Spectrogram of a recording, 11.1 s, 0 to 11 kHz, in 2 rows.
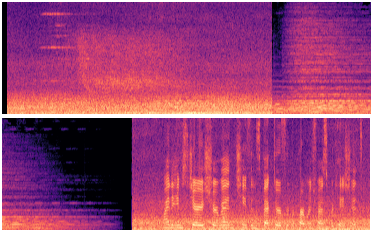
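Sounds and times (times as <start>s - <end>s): traffic rumble: 7.5s - 11.0s.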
